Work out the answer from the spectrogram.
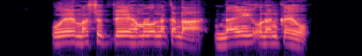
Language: Sindhi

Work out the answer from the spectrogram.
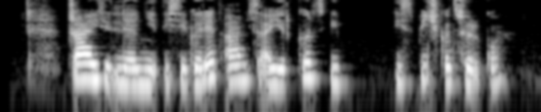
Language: Abkhazian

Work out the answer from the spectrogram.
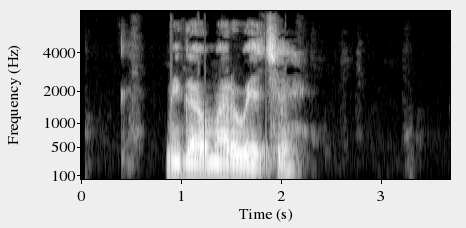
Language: Luo (Kenya and Tanzania)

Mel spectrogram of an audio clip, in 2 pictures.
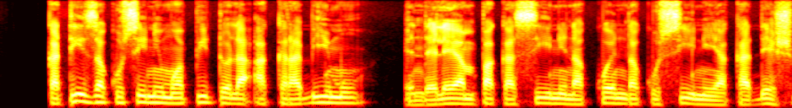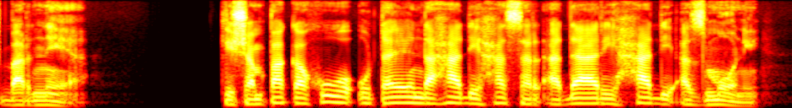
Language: Swahili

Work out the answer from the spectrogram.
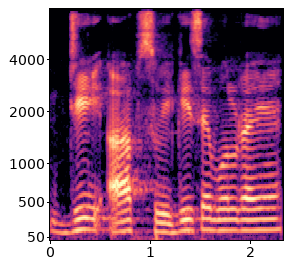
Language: Urdu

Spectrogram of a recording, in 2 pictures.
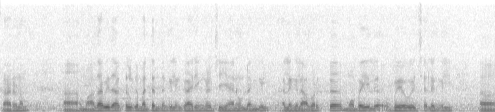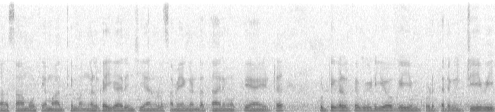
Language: Malayalam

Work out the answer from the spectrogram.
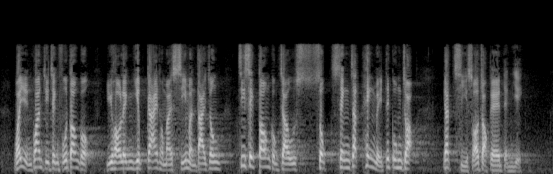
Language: Cantonese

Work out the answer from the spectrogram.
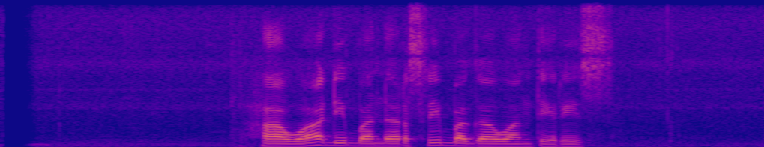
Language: Sundanese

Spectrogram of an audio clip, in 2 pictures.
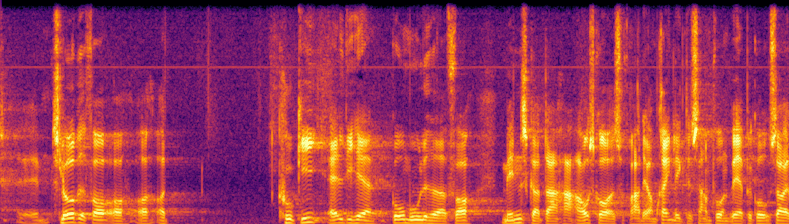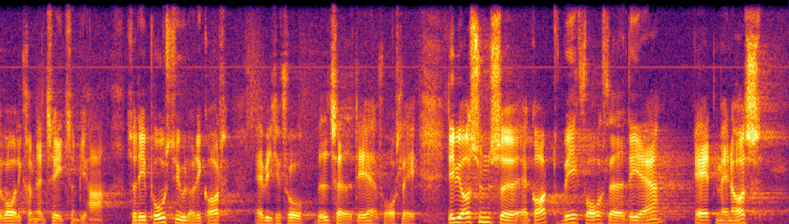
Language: Danish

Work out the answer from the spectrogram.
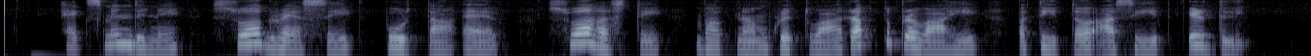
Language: Sanskrit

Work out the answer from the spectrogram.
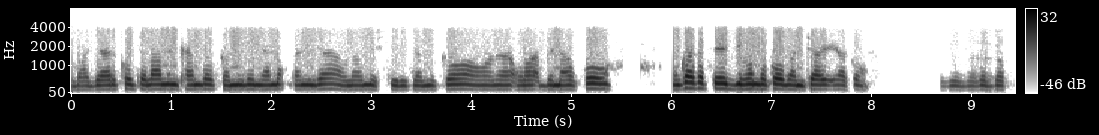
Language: Santali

